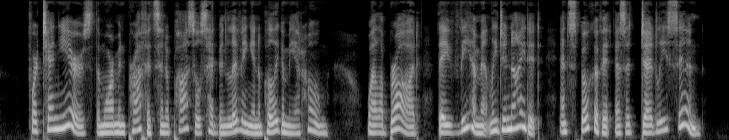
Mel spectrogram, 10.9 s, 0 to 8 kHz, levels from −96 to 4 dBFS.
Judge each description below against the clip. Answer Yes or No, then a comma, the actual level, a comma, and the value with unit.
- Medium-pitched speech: Yes, medium, 170 Hz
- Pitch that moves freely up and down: Yes, wide, 5.7 semitones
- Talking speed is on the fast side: No, average, 160 wpm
